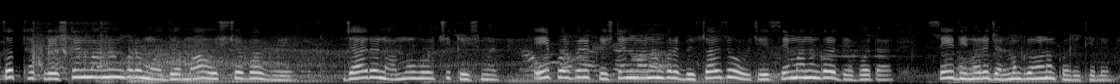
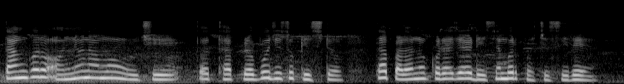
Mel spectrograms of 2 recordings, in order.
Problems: constant background noise, continuous background conversations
